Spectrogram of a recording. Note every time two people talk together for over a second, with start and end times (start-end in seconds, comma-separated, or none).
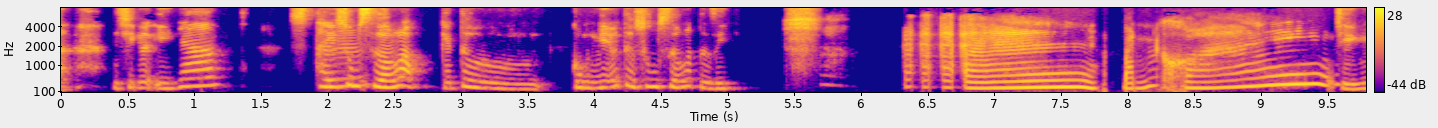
none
